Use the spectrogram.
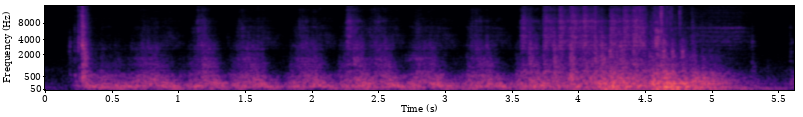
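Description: A Land Rover Series 2A with a 2.25-litre diesel engine is cranked from cold in winter, its starter churning in a rapid rhythmic chug close by, growing rougher and louder toward the end without catching.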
